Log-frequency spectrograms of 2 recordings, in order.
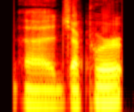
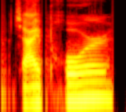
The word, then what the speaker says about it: Jaipur: else um but um it was in uh japur japur Jaipur I think is how you say it Jaipur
